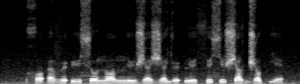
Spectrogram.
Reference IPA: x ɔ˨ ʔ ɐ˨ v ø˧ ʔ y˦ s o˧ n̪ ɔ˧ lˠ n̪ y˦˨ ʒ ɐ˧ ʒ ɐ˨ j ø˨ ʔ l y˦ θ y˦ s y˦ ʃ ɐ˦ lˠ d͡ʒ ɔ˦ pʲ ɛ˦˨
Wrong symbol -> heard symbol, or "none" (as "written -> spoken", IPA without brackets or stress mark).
ɛ˦˨ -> ɛ˨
